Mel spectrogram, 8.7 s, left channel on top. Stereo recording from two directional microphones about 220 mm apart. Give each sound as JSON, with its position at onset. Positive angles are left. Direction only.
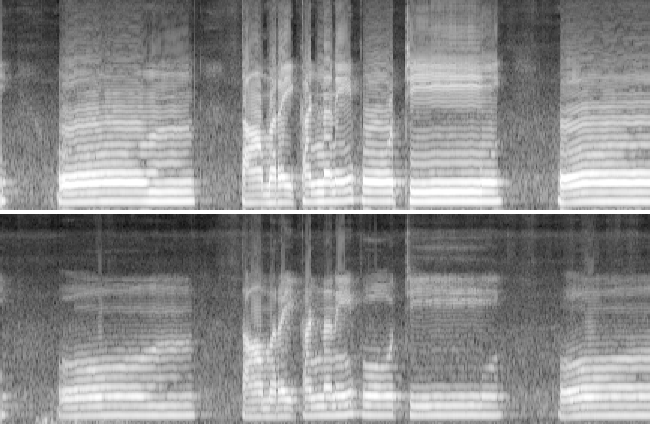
{"t": 0.8, "sound": "speech", "side_deg": 35}
{"t": 1.4, "sound": "music", "side_deg": 20}
{"t": 3.2, "sound": "speech", "side_deg": 35}
{"t": 8.1, "sound": "music", "side_deg": 25}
